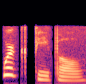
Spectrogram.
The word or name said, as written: workpeople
